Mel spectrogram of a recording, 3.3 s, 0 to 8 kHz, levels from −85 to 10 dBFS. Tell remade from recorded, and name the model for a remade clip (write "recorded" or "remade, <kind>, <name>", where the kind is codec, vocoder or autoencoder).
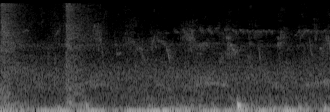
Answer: recorded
